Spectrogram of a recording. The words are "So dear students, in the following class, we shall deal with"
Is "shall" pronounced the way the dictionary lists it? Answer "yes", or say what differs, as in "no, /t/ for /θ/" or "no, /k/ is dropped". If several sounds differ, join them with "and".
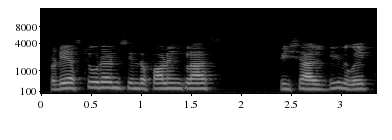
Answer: yes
